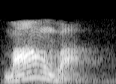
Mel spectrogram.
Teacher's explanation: 忙完了呢，轻声的带一个蛙就行了，也不管它是升降都不管了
